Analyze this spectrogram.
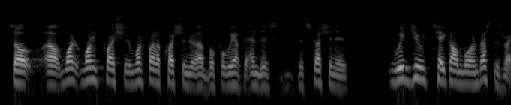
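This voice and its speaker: In a New York accent, a man at medium pitch talks at a fairly quick pace, his loudness swinging widely. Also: ordinary pitch variation. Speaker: podcast host, accounting firm CEO. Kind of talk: casual interview chat. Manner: repeats words, stammering starts.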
